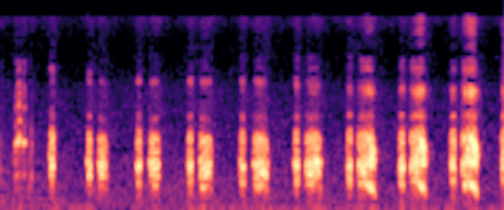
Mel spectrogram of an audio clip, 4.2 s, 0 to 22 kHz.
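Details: In Tajikistan, 2020, a male chukar partridge delivers evenly spaced, grating chuk-chuk notes about two per second, each growing fuller and louder through the sequence.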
